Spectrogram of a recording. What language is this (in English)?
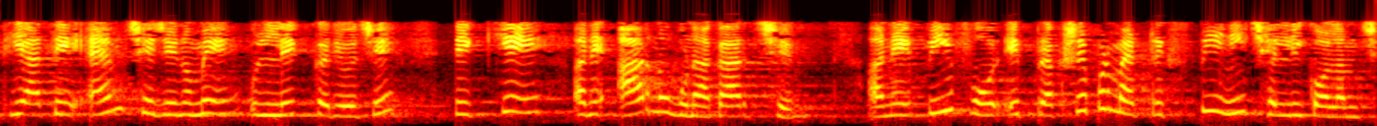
Gujarati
